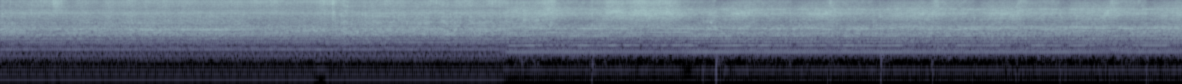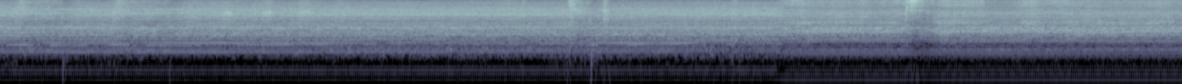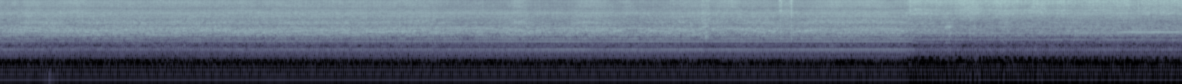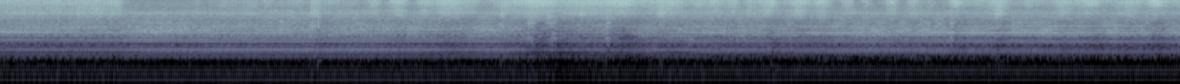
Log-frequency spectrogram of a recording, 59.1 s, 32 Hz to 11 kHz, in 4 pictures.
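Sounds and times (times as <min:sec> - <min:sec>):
compressed air hissing: 0:05.4 - 0:18.8.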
